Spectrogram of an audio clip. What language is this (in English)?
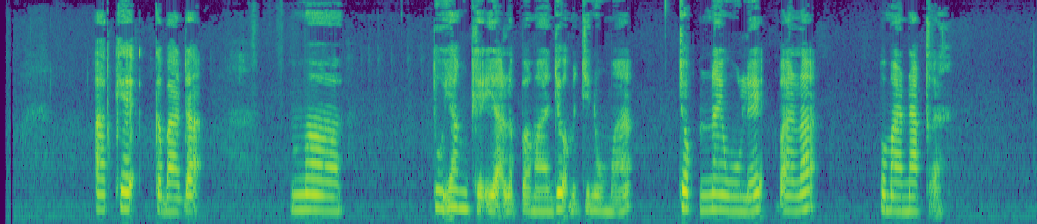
Mainstream Kenyah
